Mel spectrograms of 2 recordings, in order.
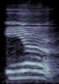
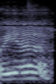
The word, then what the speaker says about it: Oia: It's like Ia or Oia.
